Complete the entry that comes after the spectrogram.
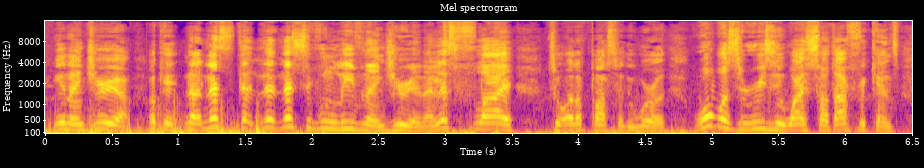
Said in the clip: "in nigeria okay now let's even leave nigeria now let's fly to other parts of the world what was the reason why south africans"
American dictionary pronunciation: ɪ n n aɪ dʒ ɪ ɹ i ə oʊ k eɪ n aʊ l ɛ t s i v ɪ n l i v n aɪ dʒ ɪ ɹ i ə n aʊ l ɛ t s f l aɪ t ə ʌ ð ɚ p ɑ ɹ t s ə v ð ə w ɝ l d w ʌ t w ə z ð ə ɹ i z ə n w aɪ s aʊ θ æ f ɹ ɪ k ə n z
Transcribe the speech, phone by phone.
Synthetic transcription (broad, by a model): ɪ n n aɪ dʒ ɪ ɹ i ə oʊ k eɪ n aʊ l ɛ t s i v ɪ n l i v n aɪ dʒ ɪ ɹ i ə n aʊ l ɛ t s f l aɪ t ə ʌ ð ɚ p ɑ ɹ t s ə v ð ə w ɝ l d w ʌ t w ə z ð ə ɹ i z ə n w aɪ s aʊ θ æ f ɹ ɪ k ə n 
